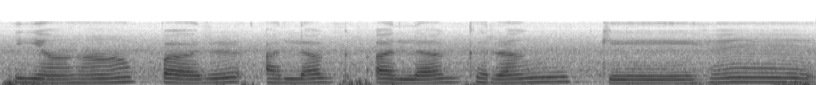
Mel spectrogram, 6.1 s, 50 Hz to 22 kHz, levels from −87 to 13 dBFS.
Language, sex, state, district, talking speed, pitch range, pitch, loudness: Hindi, female, Punjab, Fazilka, 70 wpm, 175-205 Hz, 185 Hz, -18 LUFS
